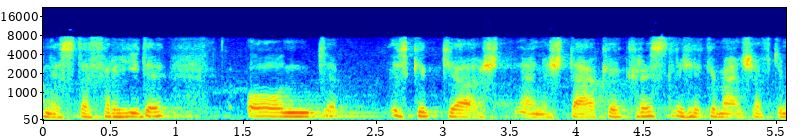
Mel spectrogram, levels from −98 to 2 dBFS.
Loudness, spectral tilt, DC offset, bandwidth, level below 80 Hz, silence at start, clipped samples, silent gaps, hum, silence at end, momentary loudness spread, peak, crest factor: -25 LUFS; -5.5 dB/octave; under 0.1%; 8 kHz; -54 dBFS; 0 s; under 0.1%; none; none; 0 s; 9 LU; -10 dBFS; 14 dB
